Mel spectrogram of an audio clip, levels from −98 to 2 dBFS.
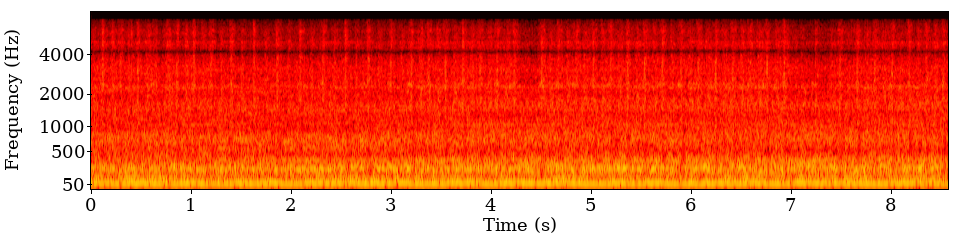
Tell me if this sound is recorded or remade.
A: remade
